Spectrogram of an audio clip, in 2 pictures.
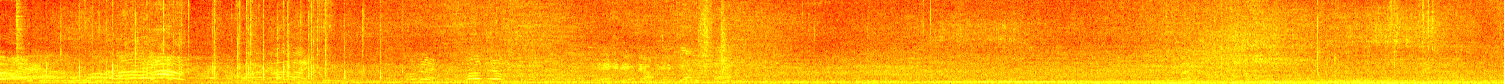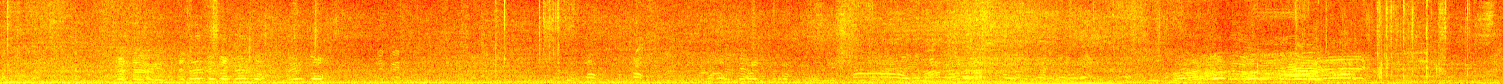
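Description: Scattered shouts and calls from soccer players on the pitch during play, short bursts every few seconds, over a steady outdoor background noise.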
